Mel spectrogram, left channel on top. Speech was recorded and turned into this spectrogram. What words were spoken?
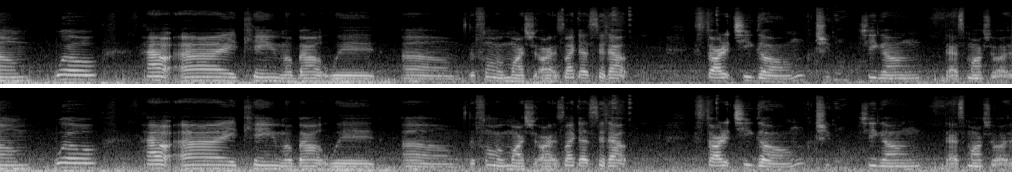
Well, how I came about with the form of martial arts, like I said, I started Qigong. That's martial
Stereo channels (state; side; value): noise; right; rumble, 9 dB below the sound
